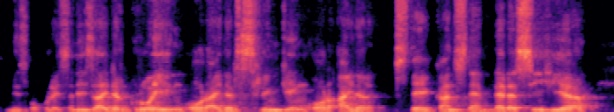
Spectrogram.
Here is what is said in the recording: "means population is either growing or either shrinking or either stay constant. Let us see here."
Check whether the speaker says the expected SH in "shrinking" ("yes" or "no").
no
